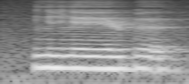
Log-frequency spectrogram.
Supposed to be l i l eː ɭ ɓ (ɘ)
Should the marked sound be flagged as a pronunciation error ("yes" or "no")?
no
